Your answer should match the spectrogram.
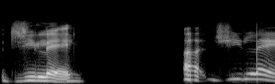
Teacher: The ET at the end is a long A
